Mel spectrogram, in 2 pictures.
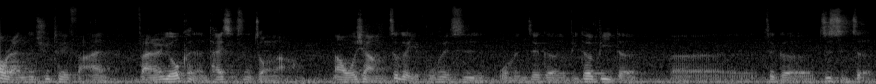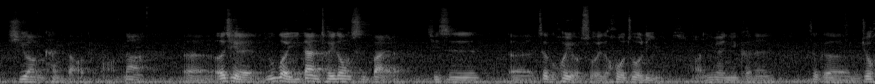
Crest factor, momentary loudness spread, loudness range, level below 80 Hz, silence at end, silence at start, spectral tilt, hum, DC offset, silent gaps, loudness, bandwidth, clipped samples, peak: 18 dB; 11 LU; 5 LU; -48 dBFS; 0 s; 0 s; -6.5 dB/octave; none; under 0.1%; none; -34 LUFS; 16 kHz; under 0.1%; -14 dBFS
